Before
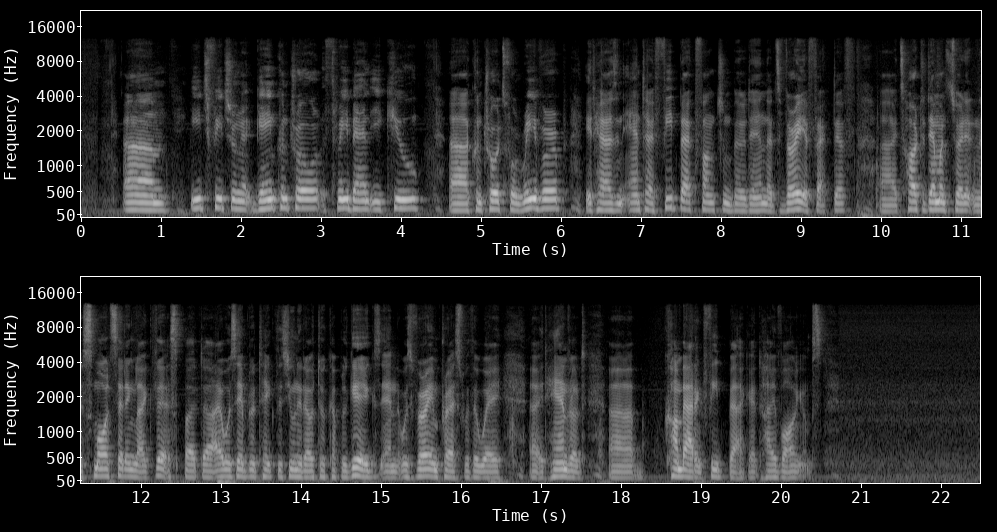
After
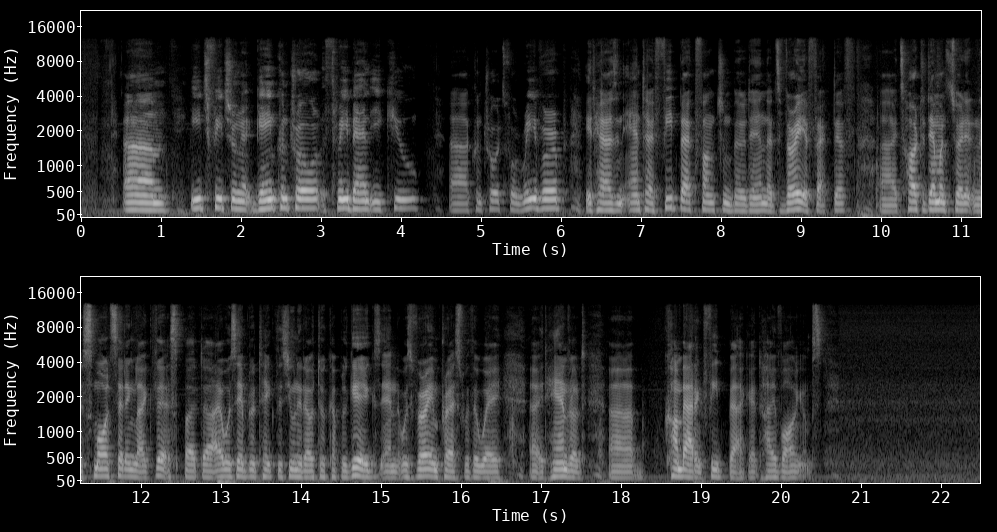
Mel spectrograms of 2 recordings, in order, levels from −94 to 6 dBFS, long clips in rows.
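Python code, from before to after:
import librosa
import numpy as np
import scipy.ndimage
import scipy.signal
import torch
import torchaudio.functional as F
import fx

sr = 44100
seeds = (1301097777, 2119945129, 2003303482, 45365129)

y = fx.gain(x, sr, db=fx.line((3.61, 0.0), (4.16, -12.0), (5.23, -12.0), (5.9, -1.0)))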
